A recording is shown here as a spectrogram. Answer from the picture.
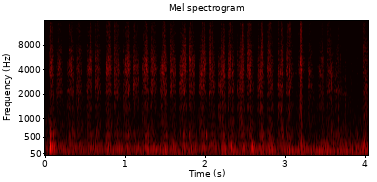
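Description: Felt-tip marker scribbling rapidly back and forth on an egg-carton heart, colouring it in: a faint, fast, even rubbing of many strokes a second. A short soft sound comes right at the start.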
